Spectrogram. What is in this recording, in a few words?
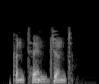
"contingent", English; adjectives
